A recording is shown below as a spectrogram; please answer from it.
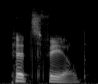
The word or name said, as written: pittsfield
